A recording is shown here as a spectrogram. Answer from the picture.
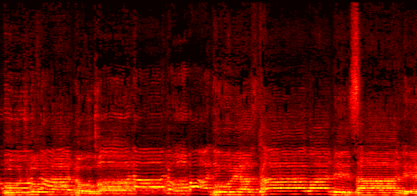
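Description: Background music: a choir singing a chant, with voices holding long notes that slide up and down in pitch.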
